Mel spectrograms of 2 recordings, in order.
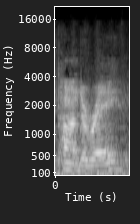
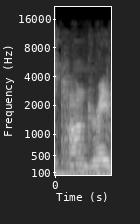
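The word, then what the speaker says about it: Pend Oreille: we passed uh Lake Ponderay which if you look it up on the map you're gonna be like where's this pandre Lake talking about because it's it's spelled like pendi Oreo or something I mean I probably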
